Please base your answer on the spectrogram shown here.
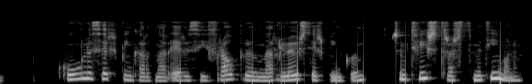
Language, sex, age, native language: Icelandic, female, 18-19, Icelandic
